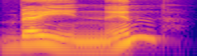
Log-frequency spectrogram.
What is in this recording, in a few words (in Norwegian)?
"bæinen", hemsedalsmaalet tale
